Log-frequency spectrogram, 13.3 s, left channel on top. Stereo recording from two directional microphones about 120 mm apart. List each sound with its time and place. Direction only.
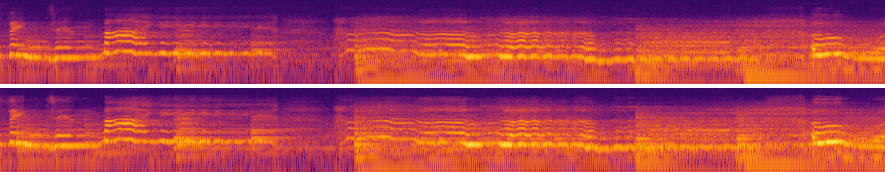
0.1 s child singing: 40° left (ahead or behind)
1.5 s music: 45° left (ahead or behind)
5.3 s music: 40° left (ahead or behind)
